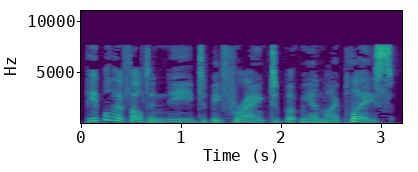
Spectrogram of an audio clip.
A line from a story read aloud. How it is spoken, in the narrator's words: she says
